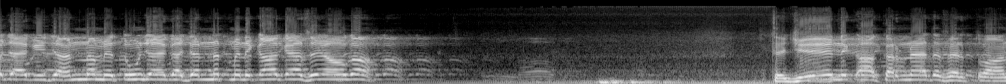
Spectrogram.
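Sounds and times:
steady low hum: 4.3s - 8.3s.

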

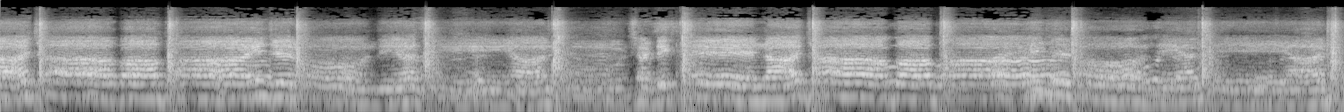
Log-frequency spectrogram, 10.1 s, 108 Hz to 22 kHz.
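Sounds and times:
men chanting in unison: 0.0s - 10.0s
hands slapping chests: 0.1s - 10.0s.

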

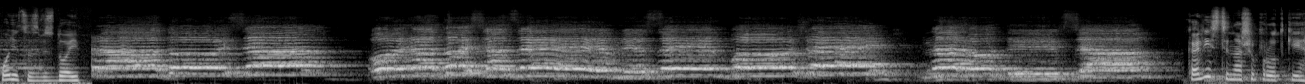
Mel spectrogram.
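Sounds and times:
children's choir singing unaccompanied: 0.0s - 11.8s.

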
